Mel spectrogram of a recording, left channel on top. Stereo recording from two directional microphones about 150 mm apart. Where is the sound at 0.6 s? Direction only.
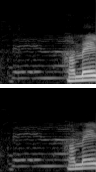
40° left (ahead or behind).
